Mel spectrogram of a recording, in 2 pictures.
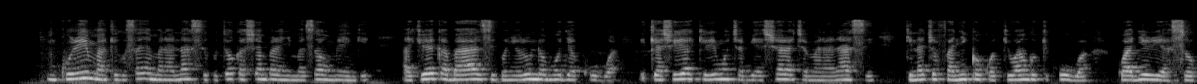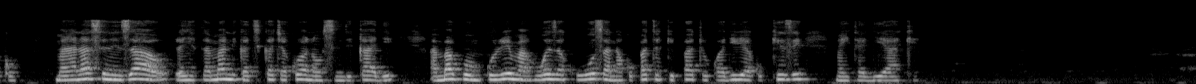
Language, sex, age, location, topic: Swahili, female, 18-24, Dar es Salaam, agriculture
